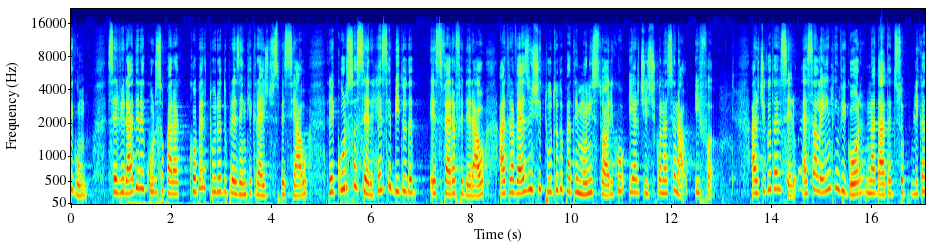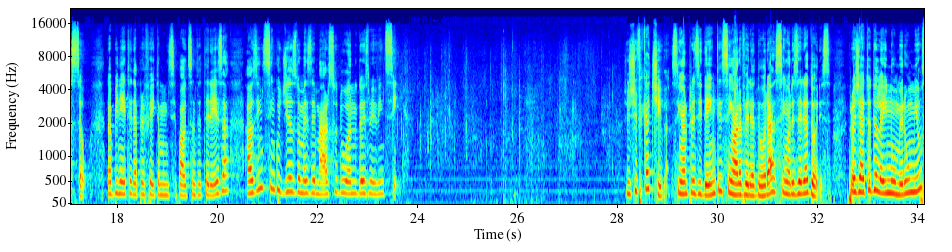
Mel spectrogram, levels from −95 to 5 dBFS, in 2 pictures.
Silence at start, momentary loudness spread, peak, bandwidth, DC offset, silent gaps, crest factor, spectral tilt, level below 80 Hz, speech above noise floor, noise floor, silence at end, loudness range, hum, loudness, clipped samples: 0 s; 11 LU; 0 dBFS; 16.5 kHz; under 0.1%; none; 18 dB; -4.5 dB/octave; -40 dBFS; 38 dB; -54 dBFS; 0 s; 8 LU; none; -17 LUFS; under 0.1%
